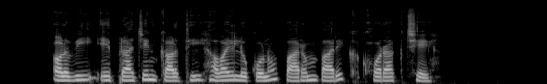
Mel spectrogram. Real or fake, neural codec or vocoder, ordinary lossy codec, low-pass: real; none; none; 14.4 kHz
